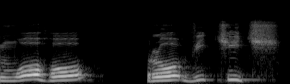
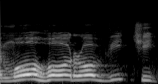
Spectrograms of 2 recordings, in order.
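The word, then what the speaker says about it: Mohorovičić: que a gente conversou né a descontinuidade de mohorovicic assim que se pronuncia tá Morrow ro eu tenho um problema de dicção não deixa eu falar isso ah mas é mohorovicic ti tá bom E aí como eu dizia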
